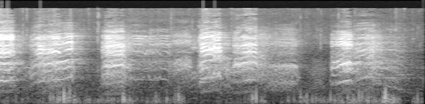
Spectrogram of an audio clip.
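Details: Macaws gathering in front of a house in Jaumave, Tamaulipas, in February: harsh, raspy squawks in loud bursts about every second, several birds overlapping, with faint low rumble beneath.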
